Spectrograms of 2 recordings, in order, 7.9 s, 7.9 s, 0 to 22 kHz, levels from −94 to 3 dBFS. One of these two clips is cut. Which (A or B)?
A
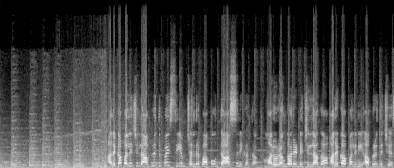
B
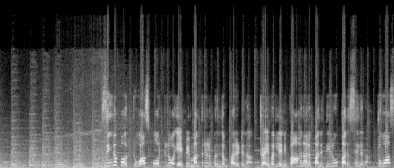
A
